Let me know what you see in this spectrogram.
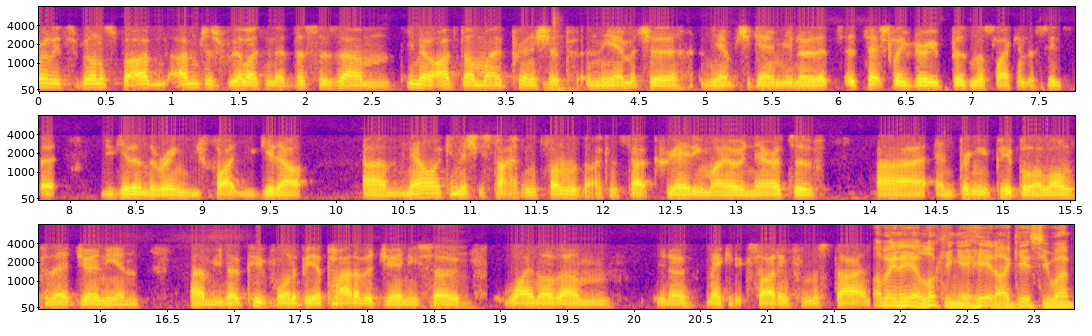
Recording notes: on the phone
